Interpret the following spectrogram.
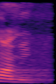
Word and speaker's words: pharming: फार्मिंग pronounced as फार्मिंग. जैसे आप FARMING वाला फार्मिंग प्रोनाउंस करते हैं, वैसे PHARMING वाला फार्मिंग को प्रोनाउंस करेंगे.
